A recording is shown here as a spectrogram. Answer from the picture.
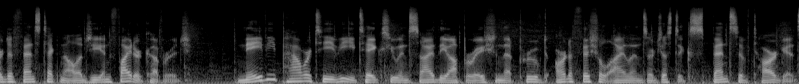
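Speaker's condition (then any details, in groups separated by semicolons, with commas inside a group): No condition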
